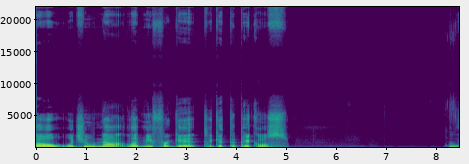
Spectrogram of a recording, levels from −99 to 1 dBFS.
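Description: Speech plays throughout at half speed and an octave low, a 12-semitone drop. This is stereo read as mono. Left and right samples were taken in turn as one channel. That doubles the length and halves every frequency. A faint mirrored copy also sits high in the spectrum.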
